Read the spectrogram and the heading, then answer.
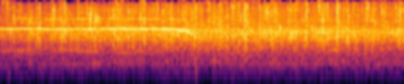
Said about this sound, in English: Stand to your feet with me, please. Are you glad you came to church tonight? Amen. Amen. Would you give the Lord a great hand clap for his word?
